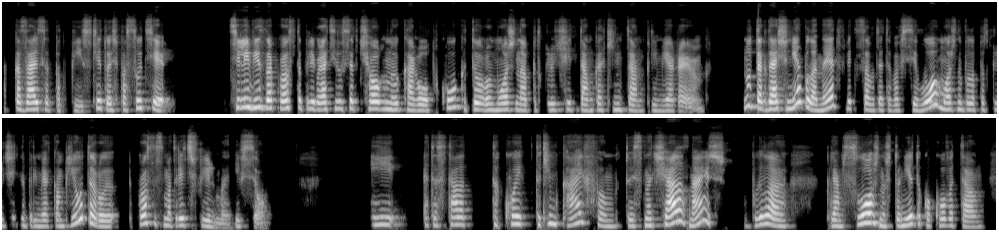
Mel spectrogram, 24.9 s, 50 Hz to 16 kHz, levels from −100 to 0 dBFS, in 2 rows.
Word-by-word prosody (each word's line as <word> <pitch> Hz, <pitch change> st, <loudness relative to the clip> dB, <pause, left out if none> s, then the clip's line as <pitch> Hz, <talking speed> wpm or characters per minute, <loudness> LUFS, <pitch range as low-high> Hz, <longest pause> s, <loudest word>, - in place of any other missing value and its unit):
отказались 220 Hz, +1 st, +2 dB
от 210 Hz, 0 st, -8 dB
подписки, 175 Hz, +4 st, -5 dB
то 245 Hz, -, -2 dB
есть 195 Hz, -1 st, -6 dB
по 205 Hz, -, -4 dB
сути 255 Hz, -, +1 dB, 0.7 s
телевизор 275 Hz, -1 st, +4 dB
просто 255 Hz, +1 st, +1 dB
превратился 230 Hz, +1 st, 0 dB
в -, -, -14 dB
черную 225 Hz, -3 st, +2 dB
коробку, 190 Hz, +9 st, -1 dB
которую 205 Hz, -8 st, 0 dB
можно 205 Hz, -1 st, -1 dB
подключить 195 Hz, +3 st, -9 dB
там 180 Hz, -2 st, -2 dB
каким 200 Hz, +1 st, -8 dB
там 175 Hz, -4 st, -4 dB
пример. 175 Hz, 0 st, -6 dB, 0.5 s
Ну, 325 Hz, +1 st, -2 dB
тогда 230 Hz, -4 st, +7 dB
еще 230 Hz, +1 st, 0 dB
не 440 Hz, -, +5 dB
было 200 Hz, -, +4 dB
"Нетфликса", 230 Hz, -, -1 dB
вот 185 Hz, 0 st, -10 dB
этого 185 Hz, -1 st, -8 dB
всего. 190 Hz, -, +3 dB
Можно 215 Hz, -2 st, -2 dB
было 205 Hz, -1 st, -4 dB
подключить, 205 Hz, +2 st, -13 dB
например, 190 Hz, -2 st, -7 dB
к -, -, -33 dB
компьютеру 225 Hz, -, +1 dB
и 180 Hz, -, -4 dB, 0.3 s
просто 270 Hz, +1 st, +1 dB
смотреть 220 Hz, -1 st, -3 dB
фильмы 150 Hz, -9 st, -7 dB
и 185 Hz, -, -9 dB
всё. -, -, -10 dB, 1.3 s
И 235 Hz, 0 st, -6 dB, 0.2 s
это 225 Hz, -1 st, -9 dB
стало 235 Hz, +2 st, -2 dB, 0.2 s
такой 250 Hz, +2 st, -1 dB
таким 255 Hz, +3 st, -2 dB
кайфом. 215 Hz, -11 st, -5 dB
То 195 Hz, -, -7 dB
есть 190 Hz, -, -7 dB
сначала, 225 Hz, +10 st, +6 dB
знаешь, 310 Hz, -, -2 dB, 0.2 s
было 205 Hz, 0 st, +1 dB, 0.4 s
прям 195 Hz, -1 st, -3 dB
сложно, 260 Hz, +3 st, +6 dB
что 195 Hz, +1 st, -6 dB
нету 245 Hz, +4 st, +2 dB
какого-то 200 Hz, -5 st, -5 dB
215 Hz, 140 wpm, -22 LUFS, 190-245 Hz, 1.3 s, тогда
